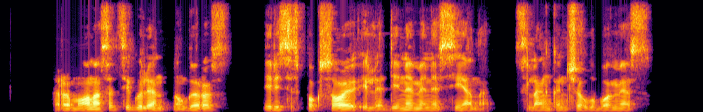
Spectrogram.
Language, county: Lithuanian, Kaunas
